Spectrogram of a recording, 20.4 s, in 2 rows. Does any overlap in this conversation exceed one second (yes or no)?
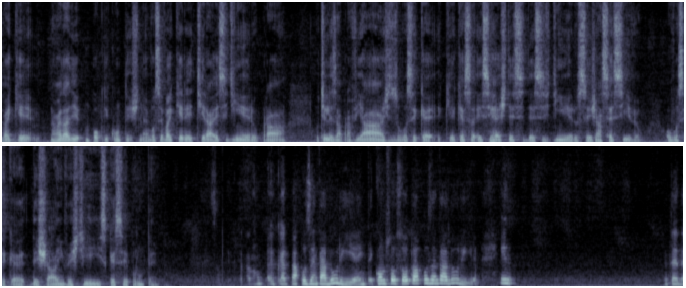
no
